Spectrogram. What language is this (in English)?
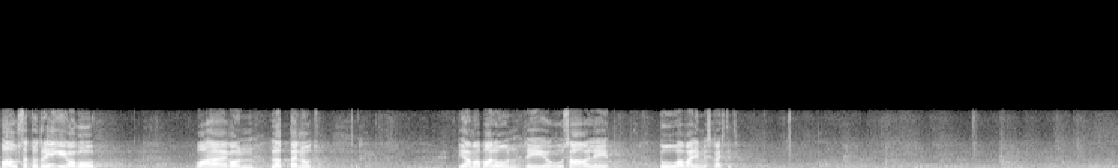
Estonian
